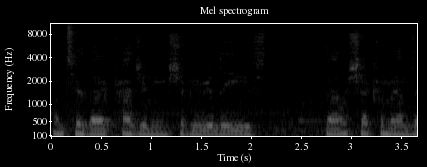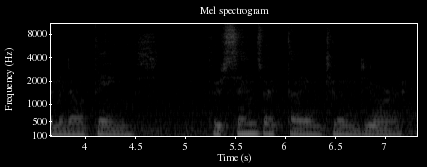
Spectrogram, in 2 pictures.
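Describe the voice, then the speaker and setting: A man's voice: mid-range voice, level tone, measured pace, few pauses, natural voice. A man reading the part of a stern, regal female vampire ruler in a formal, solemn way. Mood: measured, authoritative. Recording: clear background noise.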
